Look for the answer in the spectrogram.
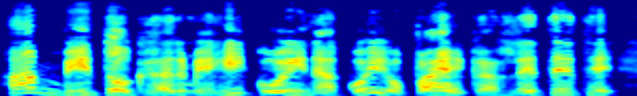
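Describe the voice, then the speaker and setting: A woman's voice: high-pitched, very animated, a little slow, a bit bright, no room sound, highs cut off, heavily acted. A woman voicing a stingy, nagging older mother-in-law who scolds about money. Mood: scolding. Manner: scolding, penny-pinching complaints.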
